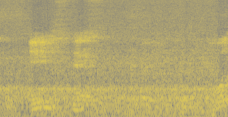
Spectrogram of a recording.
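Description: Rinkai Line electric train running along the track, heard from inside the carriage as a steady loud rumble of wheels on rail, with a voice talking over it about half a second in.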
